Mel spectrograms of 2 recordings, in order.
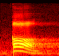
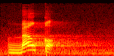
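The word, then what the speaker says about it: ق: Huruf qaf diucapkan dengan cara menyentuhkan pangkal lidah kita dengan langit-langit bagian belakang. Qa, qi, qu, balq. Diucapkan dengan suara yang tebal dan dalam posisi sukun, maka terdengar pantulan suara.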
